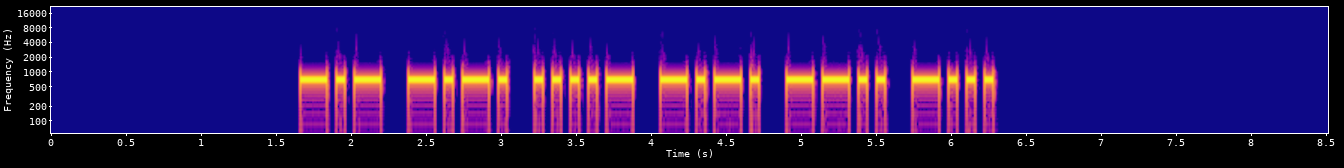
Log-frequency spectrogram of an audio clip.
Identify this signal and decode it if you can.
Morse code, heard as a keyed tone, about 20 wpm, 700 Hz. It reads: KC4CZB
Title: USA Call Signs - 6 Characters - Repeated 2x - 20wpm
